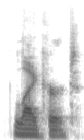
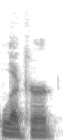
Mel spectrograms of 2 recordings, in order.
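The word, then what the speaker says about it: Likert: And Rensus Lickert, not Lyert, it's pronounced Lickard, developed a scale that we're all very familiar with, and that's the Lickard scale.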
